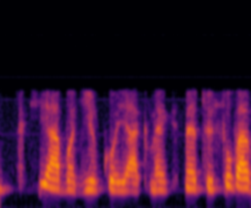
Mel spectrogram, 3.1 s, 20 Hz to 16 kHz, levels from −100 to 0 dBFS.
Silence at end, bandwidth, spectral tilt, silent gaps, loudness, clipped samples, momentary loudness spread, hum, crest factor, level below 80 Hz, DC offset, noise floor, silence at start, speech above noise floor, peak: 0 s; 3.7 kHz; -6.5 dB/octave; none; -30 LUFS; under 0.1%; 10 LU; none; 20 dB; under -90 dBFS; under 0.1%; -51 dBFS; 0 s; 22 dB; -10 dBFS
